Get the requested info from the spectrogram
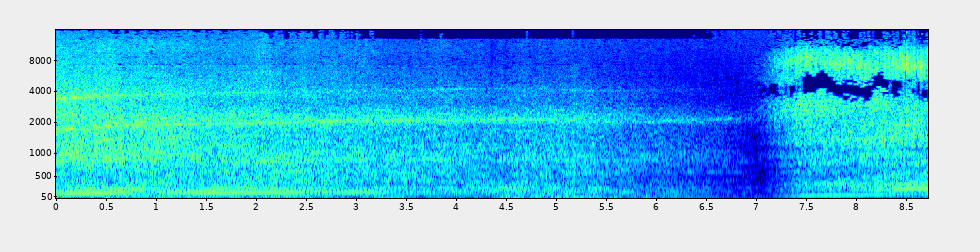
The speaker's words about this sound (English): Is that a... It's a car. Oh, okay. I was gonna guess like a lawnmower or a plane.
